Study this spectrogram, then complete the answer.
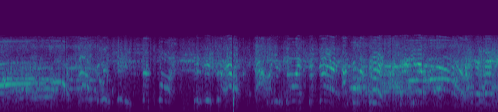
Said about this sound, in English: As you guys can hear in the background, you got Mustangs. You got these Mustangs cheering for their visiting team. Cheering because they are ahead, and they got cheerleaders as well.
